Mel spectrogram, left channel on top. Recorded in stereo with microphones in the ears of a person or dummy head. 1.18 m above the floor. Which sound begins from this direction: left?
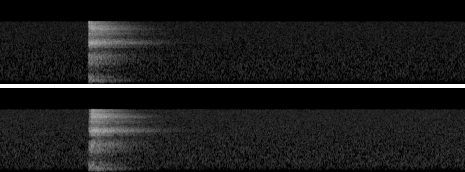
A finger snap, at 0.9 s.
